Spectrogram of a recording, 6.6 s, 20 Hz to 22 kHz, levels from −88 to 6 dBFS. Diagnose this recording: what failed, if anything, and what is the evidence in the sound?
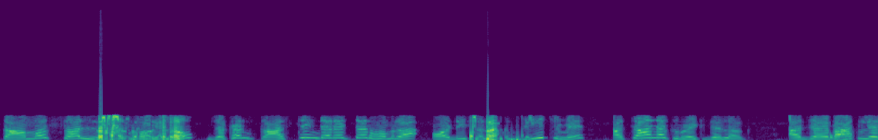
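The codec stage carries a GSM full-rate codec across the whole clip, and its damage is plainly audible. The speech has a buzzy, gravelly roughness with nothing above 4 kHz, which fits a 13 kbps full-rate stream. The coder models the vocal tract and excites it with a sparse, regularly spaced pulse train, so the voicing takes on a grainy texture. That buzz, rather than smeared or swirly highs, separates it from a simple low-pass or a perceptual music codec.

On the radio link, GSM bit errors hit the speech decoder in three bursts: 0.70 to 1.40 s, 3.52 to 4.00 s just after "कास्टिंग डायरेक्टर हमरा", and 6.22 to 6.40 s. The sound there turns to squawks, pops and gargling, which points to several percent of bits flipped. Corrupted filter, pitch and gain parameters distort each affected frame. Packet loss would instead leave gaps or smoothed repeats, not this garbled noise.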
